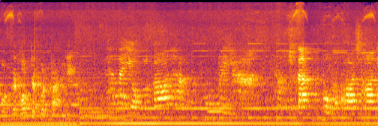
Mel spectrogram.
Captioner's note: speaking thai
